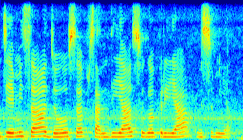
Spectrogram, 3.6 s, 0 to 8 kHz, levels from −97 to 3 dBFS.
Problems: constant background noise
